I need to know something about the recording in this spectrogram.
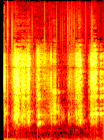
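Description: Short, choppy snatches of tinny, radio-like voices, like a radio being tuned across stations, starting with a click.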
